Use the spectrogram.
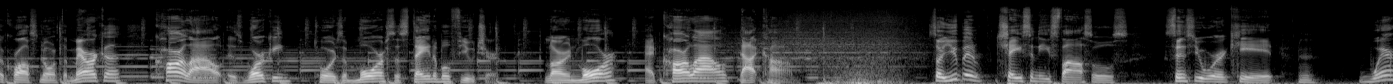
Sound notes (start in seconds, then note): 8.3 screen whooshes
